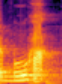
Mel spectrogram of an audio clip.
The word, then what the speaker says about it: Buch: A palavra Buch, em alemão, que significa livro. Esse som de CH no final, em alemão, Buch, é o som de Ri, é um som gutural, Ri, não Xi, ok?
